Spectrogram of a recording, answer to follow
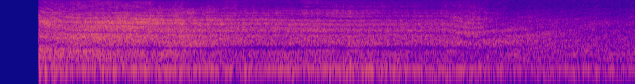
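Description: Aircraft engine running close by, with steady low tones and a high hiss, slowly fading as it moves away. Around the middle a pitch drops.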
